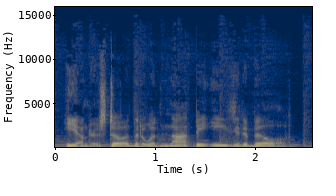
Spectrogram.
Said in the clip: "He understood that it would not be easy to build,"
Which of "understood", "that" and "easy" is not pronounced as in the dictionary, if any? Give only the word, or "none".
none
